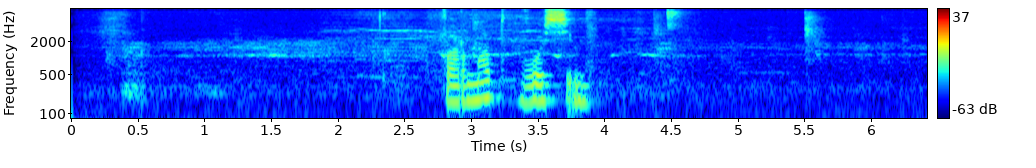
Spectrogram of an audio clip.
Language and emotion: Russian, neutral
